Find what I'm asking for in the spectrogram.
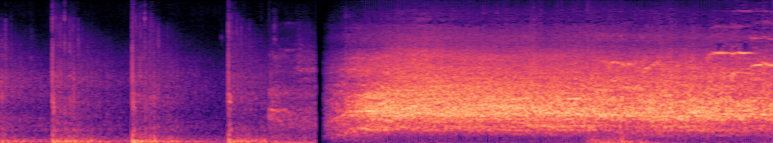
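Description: A basketball bounces several times, each bounce a sharp thump. The bouncing gives way to a loud, sustained crowd roar of cheering and shouting.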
